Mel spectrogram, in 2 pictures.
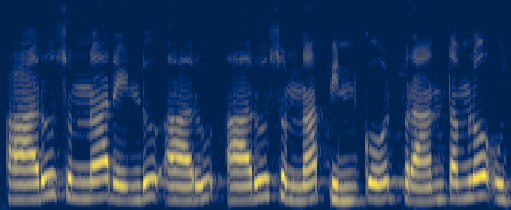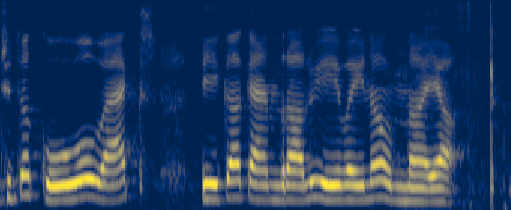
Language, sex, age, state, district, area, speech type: Telugu, female, 18-30, Andhra Pradesh, Anakapalli, urban, read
